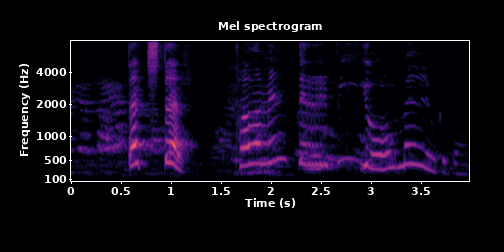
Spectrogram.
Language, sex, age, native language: Icelandic, male, 11, Icelandic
